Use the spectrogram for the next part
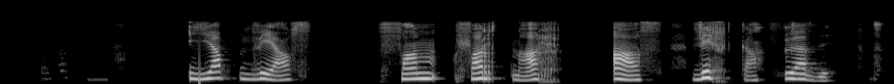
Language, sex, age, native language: Icelandic, male, 6, Icelandic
